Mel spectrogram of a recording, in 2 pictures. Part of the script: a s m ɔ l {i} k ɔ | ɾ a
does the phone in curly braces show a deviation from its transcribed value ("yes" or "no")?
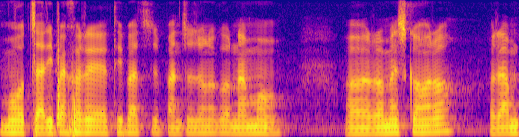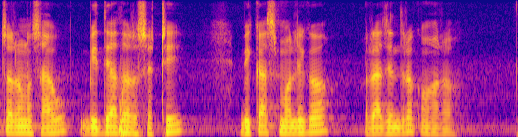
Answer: no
